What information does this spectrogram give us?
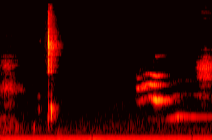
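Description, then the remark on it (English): A sharp click is followed a second later by a single short meow from a cat named T'Challa that slides downward in pitch, moderately loud, with no talking. “Someone's cat remembers it, though.”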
